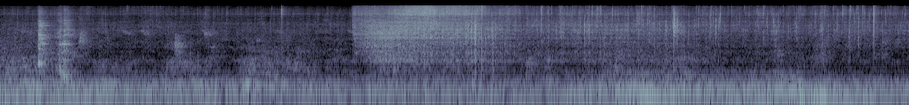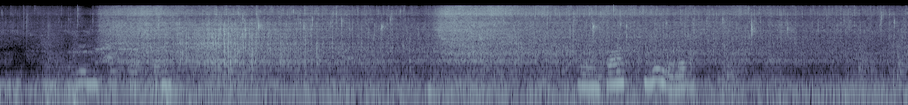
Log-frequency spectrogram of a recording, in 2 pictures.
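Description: Steady crackling sizzle of food frying in oil that is too hot, close and continuous, swelling louder in bursts with occasional faint clinks of utensils.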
